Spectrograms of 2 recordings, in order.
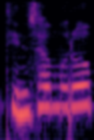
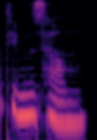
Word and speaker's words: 딤섬: 지옥이 발생한다 정지선 셰프가 연이어 딤섬을 디섬 발음하자면 딘이 아니고 딘딘딘 딤섬 왜 자기 메뉴 발음도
